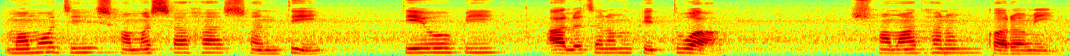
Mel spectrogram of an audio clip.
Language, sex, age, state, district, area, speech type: Sanskrit, female, 18-30, West Bengal, South 24 Parganas, rural, spontaneous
